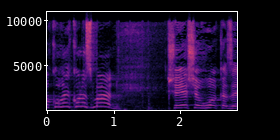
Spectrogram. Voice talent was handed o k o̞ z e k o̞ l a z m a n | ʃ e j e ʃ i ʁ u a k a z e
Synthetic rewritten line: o k o̞ ʁ e k o̞ l a z m a n | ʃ e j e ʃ e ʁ u a k a z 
